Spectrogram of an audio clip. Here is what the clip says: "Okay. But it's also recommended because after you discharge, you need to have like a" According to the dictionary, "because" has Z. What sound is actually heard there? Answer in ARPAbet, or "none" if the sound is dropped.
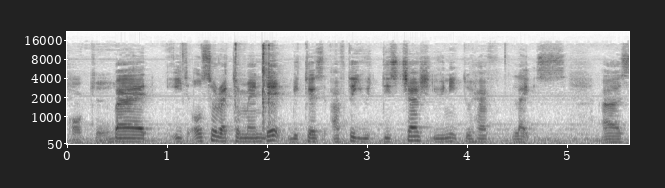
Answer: S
